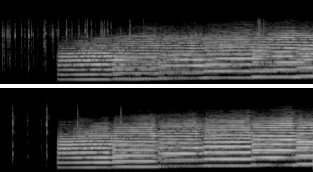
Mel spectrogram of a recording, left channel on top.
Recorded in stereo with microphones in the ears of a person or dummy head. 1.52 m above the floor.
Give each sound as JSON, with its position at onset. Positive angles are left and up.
{"t": 0.6, "sound": "a trumpet", "side_deg": -50, "distance_m": 0.6}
